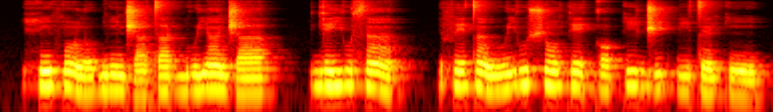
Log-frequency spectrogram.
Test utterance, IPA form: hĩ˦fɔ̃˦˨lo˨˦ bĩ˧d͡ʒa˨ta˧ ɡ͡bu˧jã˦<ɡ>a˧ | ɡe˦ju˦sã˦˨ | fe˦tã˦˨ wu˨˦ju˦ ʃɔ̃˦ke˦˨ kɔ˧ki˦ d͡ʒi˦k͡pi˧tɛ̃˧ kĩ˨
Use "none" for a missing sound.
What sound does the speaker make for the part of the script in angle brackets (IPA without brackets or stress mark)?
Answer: d͡ʒ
